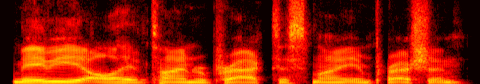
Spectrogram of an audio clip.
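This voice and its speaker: A man's voice: lowish voice, moderate pace, fairly bright tone, no room sound, studio quality. A man hosting a political commentary show, talking through polling results in a conversational way with wry asides.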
